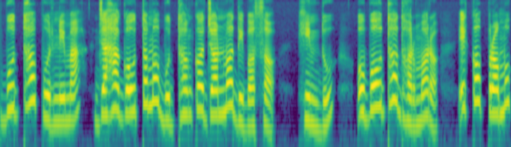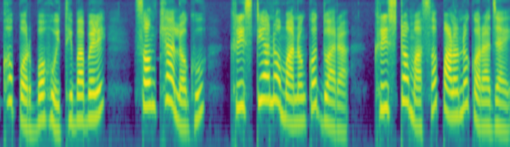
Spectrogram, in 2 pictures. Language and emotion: Odia, neutral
